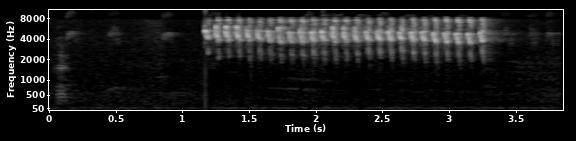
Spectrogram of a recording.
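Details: A cililin, recorded as fill-in song for luring magpie robins, gives a sharp onset then a two-second high, fast, evenly pulsed buzzy trill before falling quiet.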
